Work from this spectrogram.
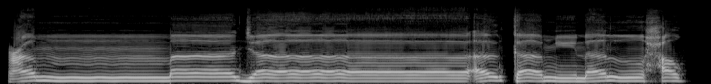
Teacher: pastikan waktu kita lantun tu masih lagi kita mengekalkan sifat isti'la'nya, iaitu terangkat pangkal lidah untuk mendapatkan hasil suara tebal tu. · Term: qalqalah kubra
